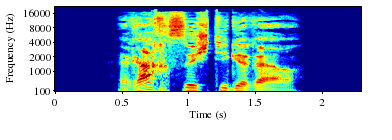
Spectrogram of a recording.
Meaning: inflection of rachsüchtig: 1. strong/mixed nominative masculine singular comparative degree 2. strong genitive/dative feminine singular comparative degree 3. strong genitive plural comparative degree
- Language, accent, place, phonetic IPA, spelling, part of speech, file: German, Germany, Berlin, [ˈʁaxˌzʏçtɪɡəʁɐ], rachsüchtigerer, adjective, De-rachsüchtigerer.ogg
